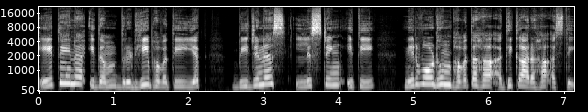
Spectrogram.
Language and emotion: Sanskrit, neutral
